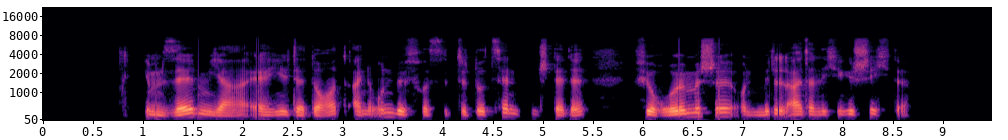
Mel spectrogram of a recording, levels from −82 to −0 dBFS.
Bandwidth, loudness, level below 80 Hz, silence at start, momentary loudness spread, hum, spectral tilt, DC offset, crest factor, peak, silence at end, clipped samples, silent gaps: 7.6 kHz; -26 LUFS; -68 dBFS; 1 s; 12 LU; none; -6 dB/octave; under 0.1%; 18 dB; -8 dBFS; 0.85 s; under 0.1%; none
